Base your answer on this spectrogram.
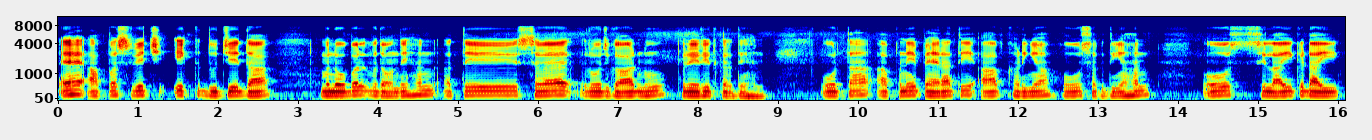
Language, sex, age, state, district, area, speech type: Punjabi, male, 18-30, Punjab, Jalandhar, urban, spontaneous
